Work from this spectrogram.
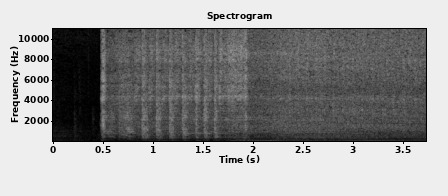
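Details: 2008 Honda New Civic with accessory belt removed: about two seconds of rhythmic cranking, clean catch, then smooth even idle with no squeal or rattle.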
